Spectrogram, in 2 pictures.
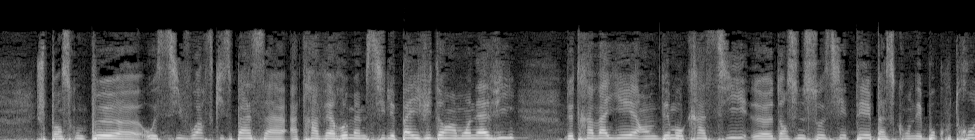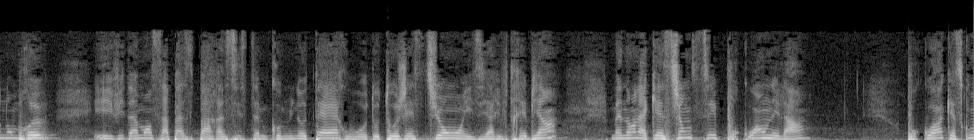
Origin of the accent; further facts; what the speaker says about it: Bordeaux, Nouvelle-Aquitaine, France; moi, je viens de la province, je viens de Bordeaux.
